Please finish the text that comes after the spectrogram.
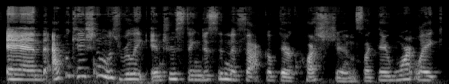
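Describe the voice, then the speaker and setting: A young woman, a guest on a video call, telling a story in a lively way with many "like"s and acted-out quotes. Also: medium pitch, fast. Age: young adult. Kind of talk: casual video-call chat. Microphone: video call, laptop mic.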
